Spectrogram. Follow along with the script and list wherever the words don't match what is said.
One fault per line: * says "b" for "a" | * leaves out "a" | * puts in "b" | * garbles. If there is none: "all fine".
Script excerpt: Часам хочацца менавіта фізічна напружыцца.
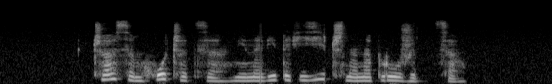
all fine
